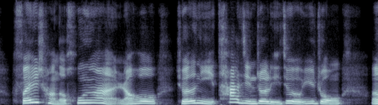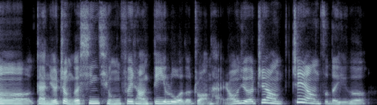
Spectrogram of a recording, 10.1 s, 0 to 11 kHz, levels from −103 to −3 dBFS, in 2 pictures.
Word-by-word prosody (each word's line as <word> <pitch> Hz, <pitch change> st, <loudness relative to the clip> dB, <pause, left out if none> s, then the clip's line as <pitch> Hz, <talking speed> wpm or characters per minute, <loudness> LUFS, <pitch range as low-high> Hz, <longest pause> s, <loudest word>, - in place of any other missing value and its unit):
非 270 Hz, +6 st, +3 dB
常 235 Hz, -, -3 dB
的 155 Hz, +2 st, -1 dB
昏 260 Hz, +9 st, -1 dB
暗， 255 Hz, -2 st, +1 dB
然 175 Hz, +2 st, 0 dB
后 215 Hz, 0 st, +1 dB, 0.2 s
觉 210 Hz, -1 st, +2 dB
得 230 Hz, -, +4 dB
你 215 Hz, -7 st, 0 dB
踏 330 Hz, -, +1 dB
进 225 Hz, -6 st, 0 dB
这 215 Hz, 0 st, +4 dB
里 180 Hz, -4 st, 0 dB
就 230 Hz, +6 st, -2 dB
有 195 Hz, -4 st, +3 dB
一 210 Hz, +2 st, -3 dB
种 180 Hz, -4 st, 0 dB, 0.4 s
嗯， 180 Hz, -3 st, 0 dB
感 170 Hz, -4 st, 0 dB
觉 165 Hz, +3 st, +2 dB
整 180 Hz, -, +2 dB
个 165 Hz, +3 st, +3 dB
心 220 Hz, +5 st, +1 dB
情 180 Hz, -7 st, -3 dB
非 205 Hz, +4 st, +1 dB
常 180 Hz, -3 st, -1 dB
低 195 Hz, 0 st, +1 dB
落 185 Hz, -4 st, +3 dB
的 140 Hz, -1 st, -5 dB
状 -, -, -5 dB
态。 180 Hz, -, -10 dB
然 -, -, -9 dB
后 215 Hz, -, -1 dB
觉 225 Hz, -1 st, +2 dB
得 200 Hz, -, -1 dB
这 285 Hz, +6 st, -1 dB
样 230 Hz, -6 st, 0 dB
这 335 Hz, -, +2 dB
样 230 Hz, -7 st, -1 dB
子 195 Hz, -, -11 dB
的 170 Hz, -2 st, -5 dB
一 170 Hz, +1 st, -7 dB
个 175 Hz, +3 st, -7 dB
200 Hz, 260 characters per minute, -25 LUFS, 175-225 Hz, 0.4 s, 得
